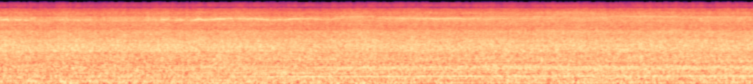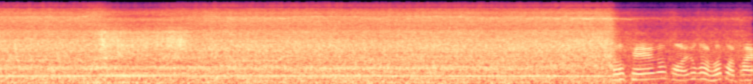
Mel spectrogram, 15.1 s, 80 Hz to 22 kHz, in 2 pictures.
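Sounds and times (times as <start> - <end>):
wind and road rush: 3.6 - 14.0.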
